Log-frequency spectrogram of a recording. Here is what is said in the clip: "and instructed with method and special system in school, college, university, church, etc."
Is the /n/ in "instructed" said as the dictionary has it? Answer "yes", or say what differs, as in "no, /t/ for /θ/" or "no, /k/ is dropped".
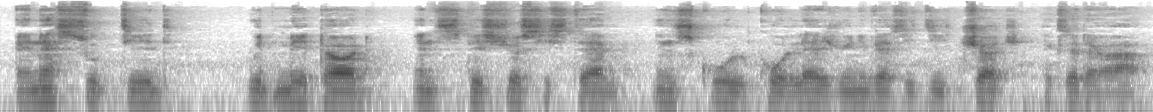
no, /n/ is dropped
